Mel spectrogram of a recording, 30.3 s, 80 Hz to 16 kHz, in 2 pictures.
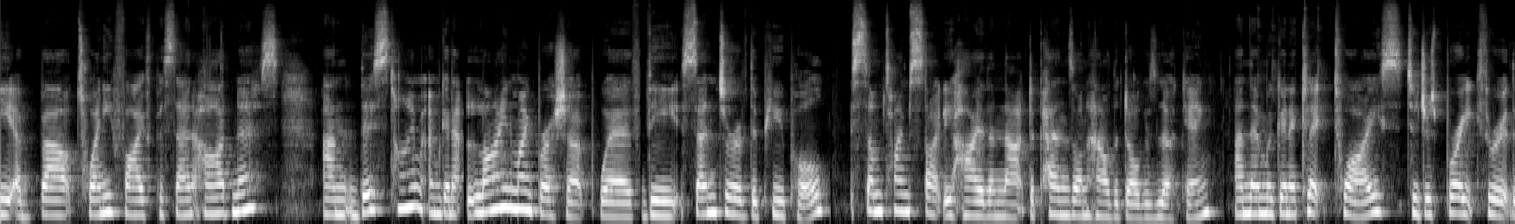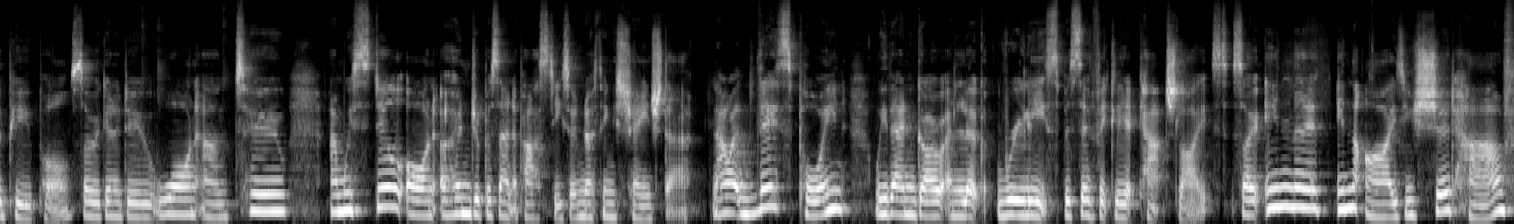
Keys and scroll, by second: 28.7 alt+v.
